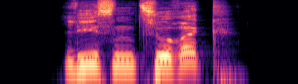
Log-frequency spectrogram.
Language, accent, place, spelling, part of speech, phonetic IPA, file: German, Germany, Berlin, ließen zurück, verb, [ˌliːsn̩ t͡suˈʁʏk], De-ließen zurück.ogg
- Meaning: inflection of zurücklassen: 1. first/third-person plural preterite 2. first/third-person plural subjunctive II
